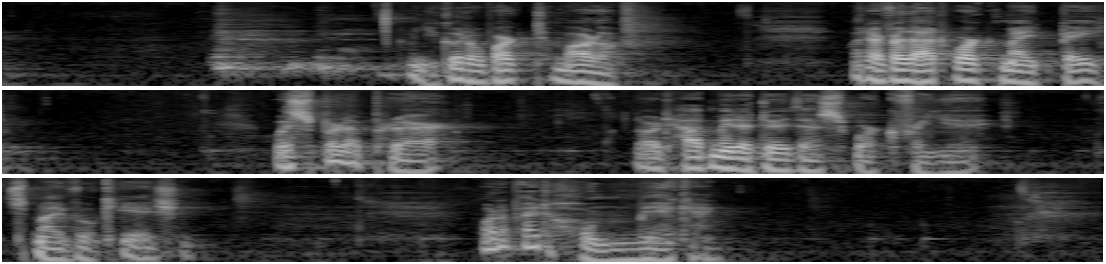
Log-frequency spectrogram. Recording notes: This sermon was preached at Ballymacashon, and at Templepatrick Reformed Church. It was recorded at TRC, and is reproduced here with their kind permission.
